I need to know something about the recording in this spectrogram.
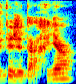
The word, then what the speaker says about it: végétarien: Je suis végétarien ou végétarienne. euh, Prononcez bien le re.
